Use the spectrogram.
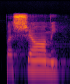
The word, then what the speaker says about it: पश्यामि: प है, फिर अर्धवर्ण है तालव्य श का, फिर पूर्ण वर्ण य में आ का स्वर है, फिर म में ह्रस्व स्वर है, पश्यामि।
